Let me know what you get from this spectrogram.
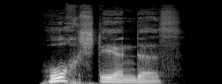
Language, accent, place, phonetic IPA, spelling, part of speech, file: German, Germany, Berlin, [ˈhoːxˌʃteːəndəs], hochstehendes, adjective, De-hochstehendes.ogg
- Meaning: strong/mixed nominative/accusative neuter singular of hochstehend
